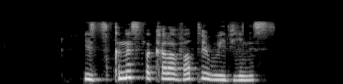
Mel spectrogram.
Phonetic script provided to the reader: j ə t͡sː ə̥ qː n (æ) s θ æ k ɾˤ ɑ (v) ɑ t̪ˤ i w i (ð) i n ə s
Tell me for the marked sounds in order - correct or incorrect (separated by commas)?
correct, correct, correct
